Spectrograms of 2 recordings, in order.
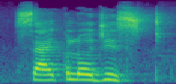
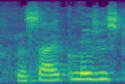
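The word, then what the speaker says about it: psychologist: है थे fourth साइकोलॉजिस्ट यहां पर पी नहीं बोलेंगे हम 30 साइलेंट है साइकोलॉजिस्ट साइकोलॉजिस्ट का ज्ञान क्या होता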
